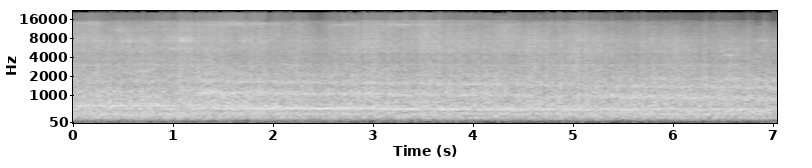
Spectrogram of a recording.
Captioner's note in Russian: торможение - прибытие на станцию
